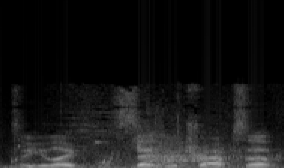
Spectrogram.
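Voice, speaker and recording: A man's voice: sits low, little pitch movement, normal speed, over music. A man chatting casually and commentating as a game streamer, with a laid-back, slangy way of talking. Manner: laid-back slangy talk with mild swearing. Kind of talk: casual livestream chat and gameplay commentary.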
